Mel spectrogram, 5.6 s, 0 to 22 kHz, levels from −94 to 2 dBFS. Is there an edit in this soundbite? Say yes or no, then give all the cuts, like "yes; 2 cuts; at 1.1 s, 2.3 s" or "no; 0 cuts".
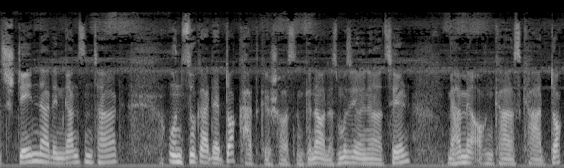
no; 0 cuts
